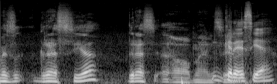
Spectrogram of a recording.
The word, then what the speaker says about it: Grecia: Grecia. I said it. Did I say it right? You did. You said it right.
